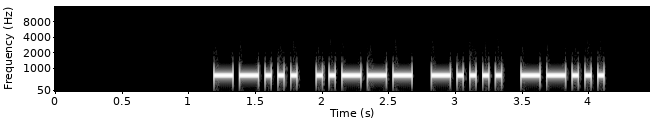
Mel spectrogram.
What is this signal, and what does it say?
Morse code, heard as a keyed tone, about 25 wpm, 700 Hz. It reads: 7267
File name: practice / 25wpm / Four Letter-Number Combinations - 25wpm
